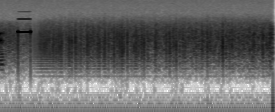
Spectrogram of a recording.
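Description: CB radio receiver: a short, high steady beep as a transmission ends, then steady hiss of band static with faint crackles.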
